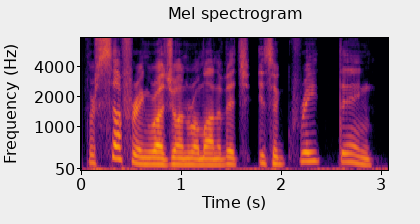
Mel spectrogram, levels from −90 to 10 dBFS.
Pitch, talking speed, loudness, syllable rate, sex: 165 Hz, 155 wpm, -19 LUFS, 5.3 syllables/s, male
